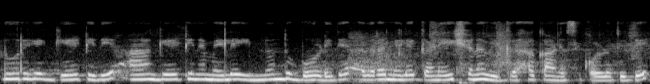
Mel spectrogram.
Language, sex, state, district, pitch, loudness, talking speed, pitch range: Kannada, female, Karnataka, Bidar, 220 Hz, -10 LUFS, 140 wpm, 205-235 Hz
